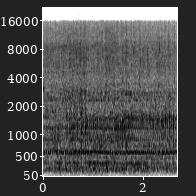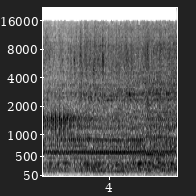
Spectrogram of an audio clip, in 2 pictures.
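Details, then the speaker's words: Small two-stroke outboard, sat many years, running in water before warming up: steady idle with splashing water, settling into an even beat and clearing up; normal idle. "Yeah, it's clearing up now."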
